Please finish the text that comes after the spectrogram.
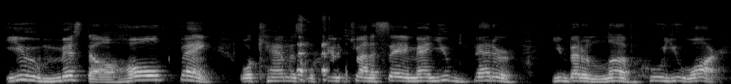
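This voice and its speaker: A man hosting an interview show, enthusiastic, slowing down to stress his points. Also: dull audio. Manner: enthusiastic, slows down for emphasis, lively pitch jumps. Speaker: host.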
